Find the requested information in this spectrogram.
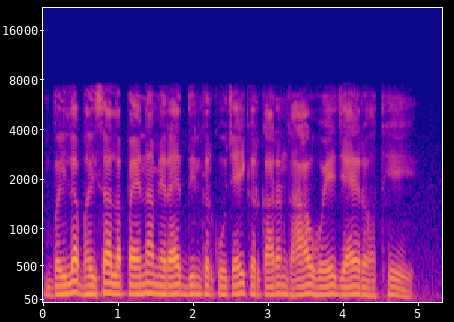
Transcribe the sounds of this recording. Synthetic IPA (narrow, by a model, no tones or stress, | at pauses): bəɪlabʱəɪsaləpaːnamẽɾaːjt̪̚d̪ɪnkəɾkoːt͡ʃaːikəɾkaːɾənɡʱaːwɦoed͡ʒaːeɾəɦt̪ʰeː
